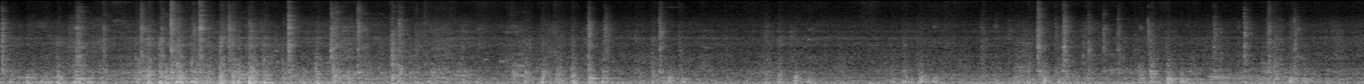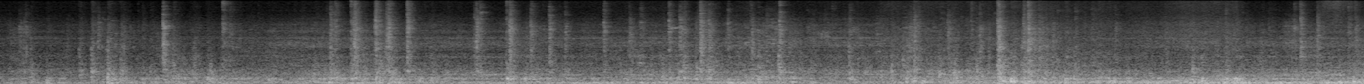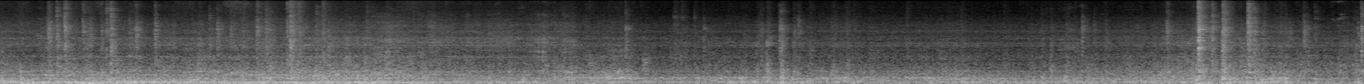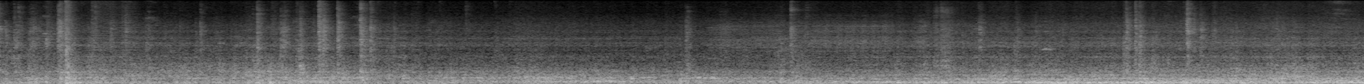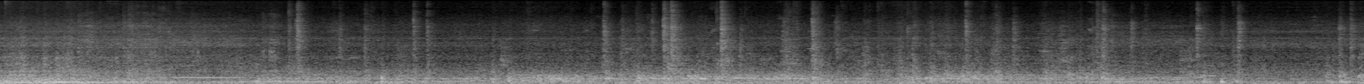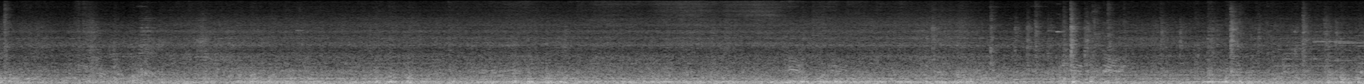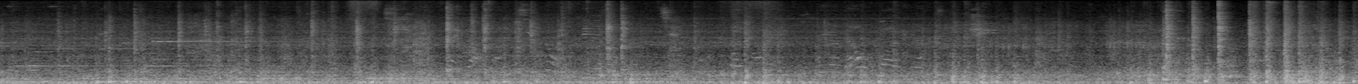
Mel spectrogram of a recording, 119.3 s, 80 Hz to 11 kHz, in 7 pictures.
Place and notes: Qidu Dist., Keelung City - In the train compartment joint passage
In the train compartment joint passage, Traffic sound
Binaural recordings, Sony PCM D100+ Soundman OKM II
